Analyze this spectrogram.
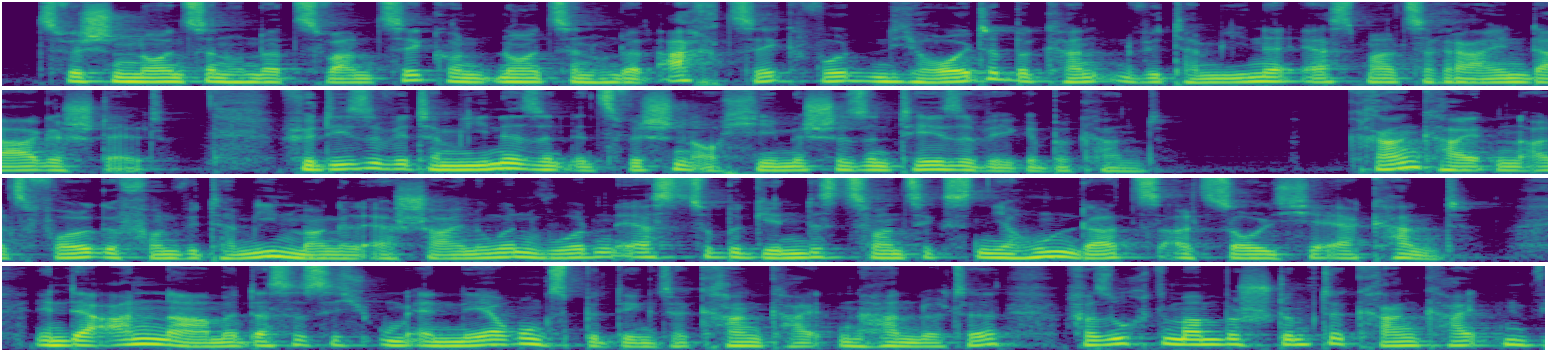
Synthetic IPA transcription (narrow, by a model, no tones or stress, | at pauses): t͡sv̥ɪʃn̩nːɔʏnt͡senhʊndɐtt͡sv̥ant͡sɪçʊntnɔʏnt͡seːnɦʊndɐtʔaχt͡sɪçv̥ʊɐdn̩diːhɔʏtəbəkʰantn̩vitʰamiːnəʔeːɐstmaːlsʁaɪndaːɐɡəʃtɛ̰ltfyːɐdiːzəvitʰamiːnəzɪntɪnt͡sv̥ɪʃn̩a̰ʊxçeːmɪʃəzʏntʰeːzəveːɡəbəkʰant | kʁ̥aŋkhaɪtn̩a̰lsfɔlɡəfɔnvitʰamiːnmaŋl̩ʔɛ̰ɐʃaɪnʊŋənvʊɐdn̩ʔeːɐstt͡subəɡɪndɛst͡sv̥ant͡sɪçstn̩jaːɦʊndɐt͡sa̰lsz̥ɔlçəʔɛ̰ɐkʰant | ʔɪndeːɐʔanːaːmədasɛsz̥ɪçʊmɛɐnɛːʁ̞ʊŋsb̥ədɪŋktəkʁ̥aŋkhaɪtn̩ɦandl̩tʰəfɛɐzuːxtəmanbəʃtɪmtəkʁ̥aŋkhaɪtn̩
